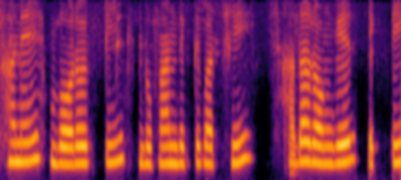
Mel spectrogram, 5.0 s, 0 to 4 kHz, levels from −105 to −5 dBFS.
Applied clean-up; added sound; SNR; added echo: neural mask model Resemble Enhance denoiser.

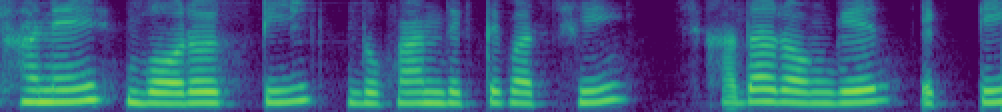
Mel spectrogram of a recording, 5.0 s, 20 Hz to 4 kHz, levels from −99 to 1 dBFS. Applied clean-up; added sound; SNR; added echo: neural mask model DeepFilterNet 3.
